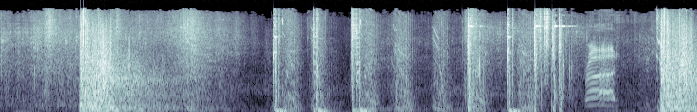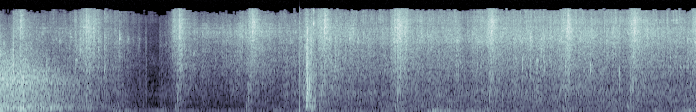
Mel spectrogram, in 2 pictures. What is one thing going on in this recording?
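A shopping cart rattles as it rolls over pavement.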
